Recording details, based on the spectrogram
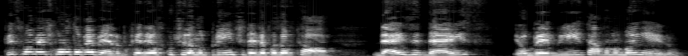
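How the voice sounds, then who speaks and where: High-voiced woman telling a wild story. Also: fairly quick. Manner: animated, slangy, jokey. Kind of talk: casual storytelling to camera.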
